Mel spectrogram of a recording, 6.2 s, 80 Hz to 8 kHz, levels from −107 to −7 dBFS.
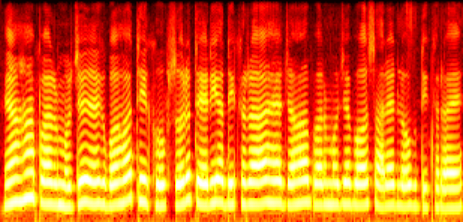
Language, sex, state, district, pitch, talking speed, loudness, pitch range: Hindi, female, Himachal Pradesh, Shimla, 250 Hz, 185 wpm, -11 LUFS, 240-260 Hz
